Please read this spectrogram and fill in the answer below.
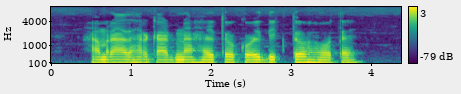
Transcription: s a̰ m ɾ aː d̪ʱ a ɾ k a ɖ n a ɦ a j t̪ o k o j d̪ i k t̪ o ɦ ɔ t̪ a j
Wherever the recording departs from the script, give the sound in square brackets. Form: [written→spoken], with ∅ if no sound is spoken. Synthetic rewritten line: [s→h] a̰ m ɾ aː d̪ʱ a ɾ k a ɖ n a ɦ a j t̪ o k o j d̪ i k t̪ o ɦ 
